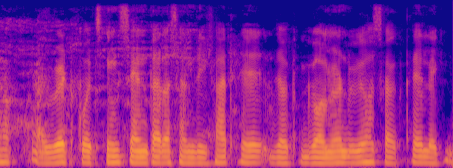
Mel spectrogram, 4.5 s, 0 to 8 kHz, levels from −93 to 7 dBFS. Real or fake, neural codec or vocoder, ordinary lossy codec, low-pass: fake; codec, 16 kHz, 4 kbps, FreqCodec, larger model; none; 7.2 kHz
